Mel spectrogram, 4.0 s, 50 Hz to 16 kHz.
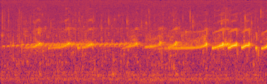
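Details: Kajika frog in a little satoyama stream at Ichihara, Chiba, Japan, June 9, 2022: a continuous, high, warbling trill that breaks at the end into quick rising chirps.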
